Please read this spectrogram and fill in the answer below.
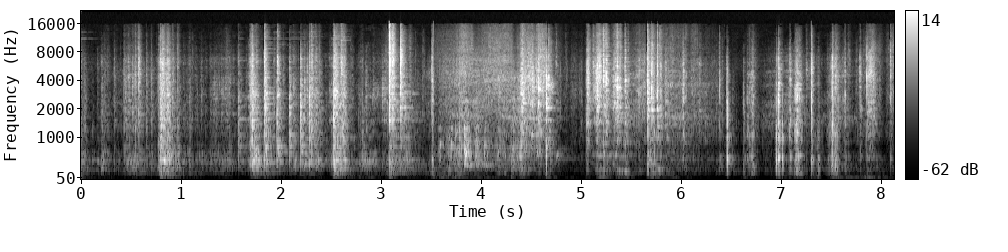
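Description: Sheet-metal storm collar clinking and scraping against stainless-steel chimney pipe as it is handled and slid down over the pipe, with many sharp metallic clicks and clanks and a stretch of scraping.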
